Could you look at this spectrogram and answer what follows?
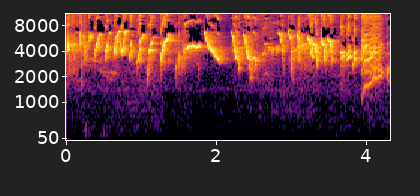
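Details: Lure song of a canary, meant to prompt a young bird to start singing: a continuous, rapid run of bright, high chirps and sweeping whistled phrases without a break.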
